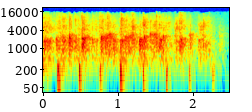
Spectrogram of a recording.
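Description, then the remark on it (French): An audience applauds a speaker, clapping in a steady, even rhythm, roughly nine or ten sharp beats over a few seconds. The clapping is moderately loud, fades slightly toward the end, and no one speaks. “Ben oui, on peut l'applaudir, bien sûr.”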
